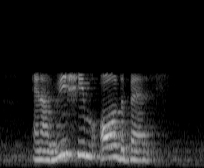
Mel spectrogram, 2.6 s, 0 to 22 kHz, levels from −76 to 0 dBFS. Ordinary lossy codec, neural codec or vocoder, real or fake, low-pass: none; none; real; 3.6 kHz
